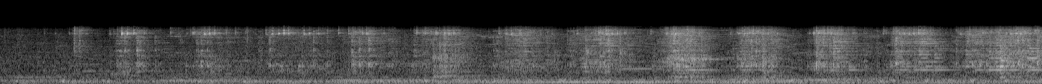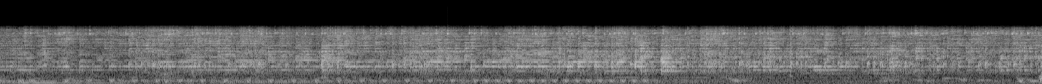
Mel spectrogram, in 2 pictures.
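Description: Metal chain of a hand-operated hoist clinking about twice a second as it lowers a heavy solid-iron keel. About halfway through the clinks merge into a steady rattle.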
